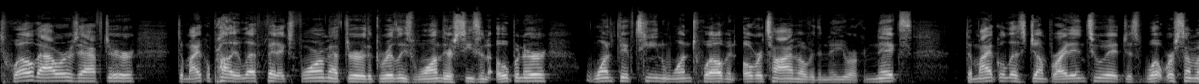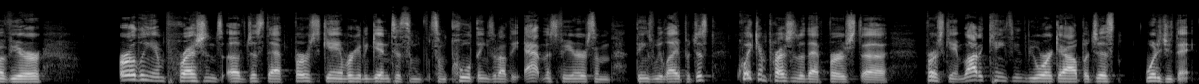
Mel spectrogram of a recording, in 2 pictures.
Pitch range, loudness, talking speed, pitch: 135-155 Hz, -20 LUFS, 210 wpm, 145 Hz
